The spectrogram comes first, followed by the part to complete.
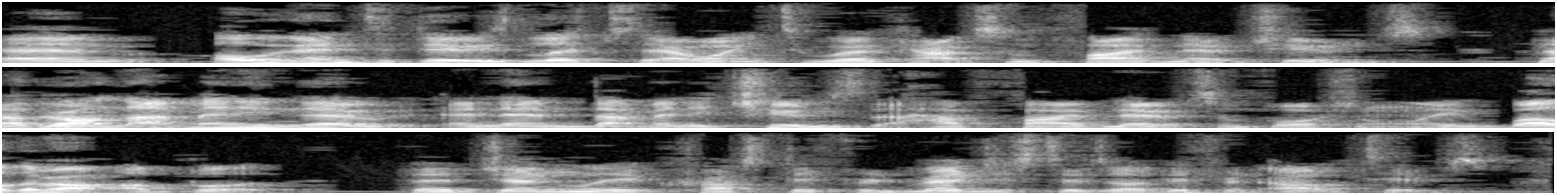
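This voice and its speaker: Speaking very fast at a medium pitch, a man swings his pitch very widely over noticeable background noise. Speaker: piano teacher. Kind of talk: tutorial. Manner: casual, with filler words.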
